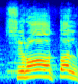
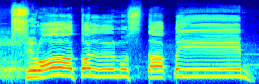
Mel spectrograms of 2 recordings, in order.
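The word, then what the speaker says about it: صراط المستقيم: টা পড় হবে না সিরাতল কি হবে সিরাতল সিরা কি বলতে হবে সিরা সিরাতল তল এটা তাল না তল মুসল মুস্তাকিম বলো সিরাতাল মুস্তাকিম সিরাতাল মুস্তাকিম সিরাতাল মুস্তাকিম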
